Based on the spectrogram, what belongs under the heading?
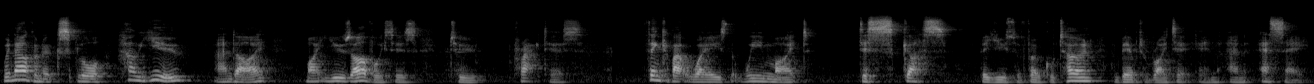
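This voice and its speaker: A male drama teacher giving a video lesson, explaining things clearly and guiding students step by step. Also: medium pitch, lively intonation, measured pace, fairly bright tone.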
